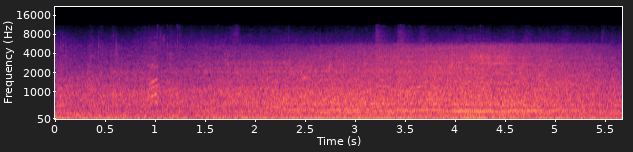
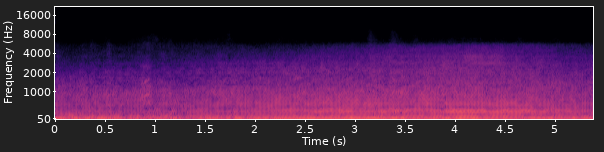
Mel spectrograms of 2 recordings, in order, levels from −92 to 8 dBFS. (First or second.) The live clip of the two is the first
